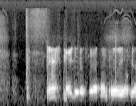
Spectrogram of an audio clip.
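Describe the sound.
A voice comes through a poor telephone connection, thin and band-limited with garbled, distorted speech in choppy bursts and a brief burst of static near the start.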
